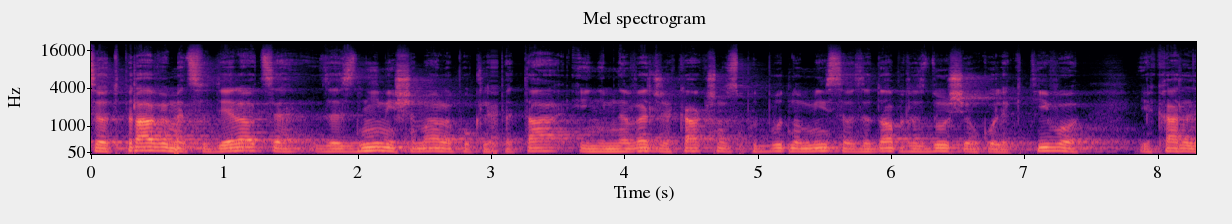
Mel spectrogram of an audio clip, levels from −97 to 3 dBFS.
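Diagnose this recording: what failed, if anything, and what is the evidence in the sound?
Lost LE Audio frames on the Bluetooth link: short noisy smears at 0.63–0.65 s after "je odpravil", 3.00–3.05 s after "z njimi še malo", and 4.86–4.89 s before "spodbudno misel za dobro". The LC3 decoder filled each gap with the last spectrum under random signs. That produces a smear rather than the silent hole or click of a plain dropout.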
